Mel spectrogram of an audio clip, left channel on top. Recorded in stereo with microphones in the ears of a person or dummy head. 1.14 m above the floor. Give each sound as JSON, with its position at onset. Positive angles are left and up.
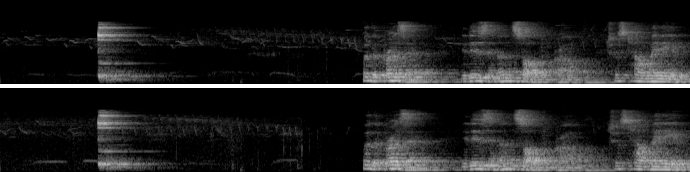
{"t": 1.0, "sound": "a cowbell", "side_deg": 10, "distance_m": 1.6}
{"t": 3.6, "sound": "a man speaking", "side_deg": 65, "distance_m": 1.5}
